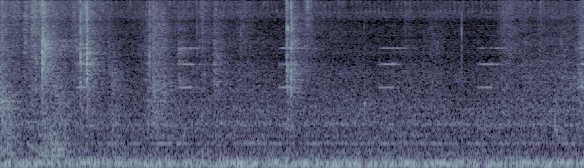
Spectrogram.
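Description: Quiet room hum with a patient monitor's short, faint electronic beep sounding twice, and soft clicks and rustles of nitrile gloves being pulled on.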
